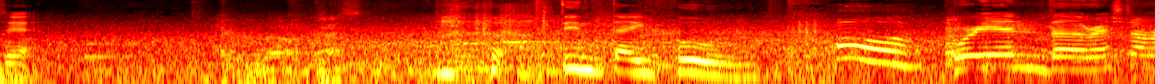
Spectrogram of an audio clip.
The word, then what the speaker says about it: Din Tai Fung: How do you pronounce it? Din Tai Fung.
